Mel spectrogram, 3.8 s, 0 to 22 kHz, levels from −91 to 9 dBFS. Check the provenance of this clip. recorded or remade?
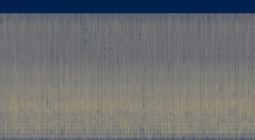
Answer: remade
